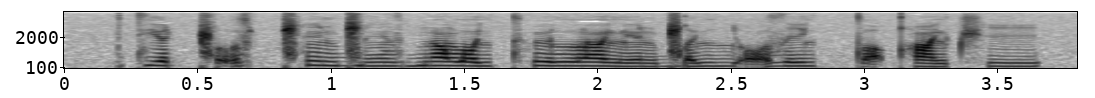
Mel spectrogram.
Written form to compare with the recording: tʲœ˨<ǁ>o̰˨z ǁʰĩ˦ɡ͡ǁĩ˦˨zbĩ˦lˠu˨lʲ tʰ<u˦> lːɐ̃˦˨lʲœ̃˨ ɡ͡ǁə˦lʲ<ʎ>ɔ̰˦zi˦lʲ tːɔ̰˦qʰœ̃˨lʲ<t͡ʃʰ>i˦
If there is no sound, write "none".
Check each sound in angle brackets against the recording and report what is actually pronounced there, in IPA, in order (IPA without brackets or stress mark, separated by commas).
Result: ǁ, ʉ˦, ʎ, t͡ʃʰ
